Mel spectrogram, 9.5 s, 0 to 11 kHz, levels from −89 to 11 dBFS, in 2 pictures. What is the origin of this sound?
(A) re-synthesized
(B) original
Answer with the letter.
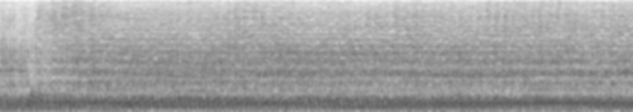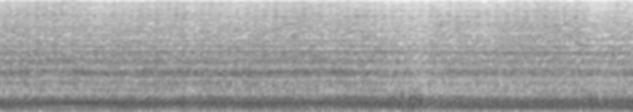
B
